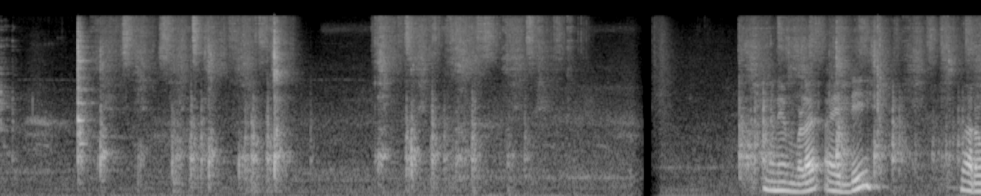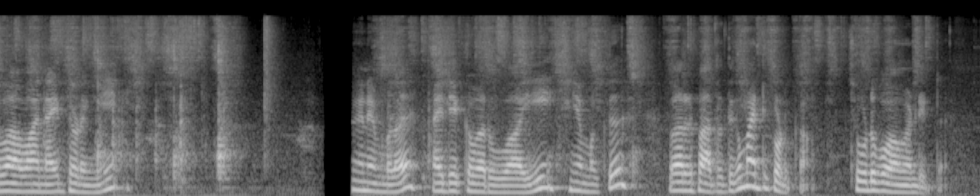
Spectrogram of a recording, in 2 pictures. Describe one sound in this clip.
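A metal spoon scrapes and stirs grains in a metal pan.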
